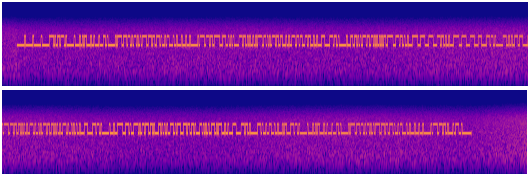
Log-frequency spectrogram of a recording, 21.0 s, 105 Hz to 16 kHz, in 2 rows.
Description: RTTY (45.45 baud, 850 Hz shift), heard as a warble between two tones, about 1650 Hz centre, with radio static. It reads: KB7E DE HB1E TNX FER CALL. UR RST 599 599. NAME RAJ RAJ. QTH GRAZ GRAZ. HW? KB7E DE HB1E KN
